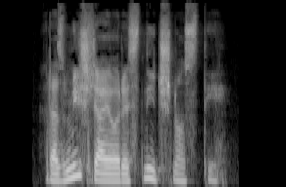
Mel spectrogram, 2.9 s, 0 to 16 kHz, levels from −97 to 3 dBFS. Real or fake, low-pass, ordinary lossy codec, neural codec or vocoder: real; 14.4 kHz; MP3, 64 kbps; none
